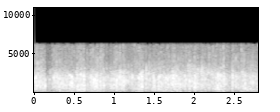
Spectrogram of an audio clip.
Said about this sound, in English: Right, round of applause for Graham Garden. Thank you.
